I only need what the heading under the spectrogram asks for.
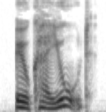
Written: eukaryot

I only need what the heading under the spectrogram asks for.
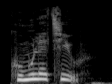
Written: kumulativ

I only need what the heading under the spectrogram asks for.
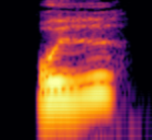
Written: rydde

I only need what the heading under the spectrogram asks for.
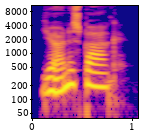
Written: hjørnespark

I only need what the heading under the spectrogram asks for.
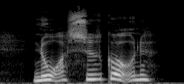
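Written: nord-syd-gående

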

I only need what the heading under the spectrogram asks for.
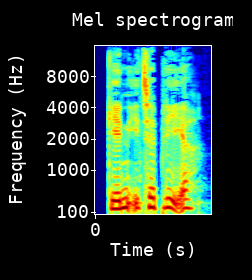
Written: genetablere

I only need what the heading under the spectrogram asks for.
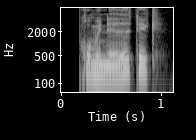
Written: promenadedæk

